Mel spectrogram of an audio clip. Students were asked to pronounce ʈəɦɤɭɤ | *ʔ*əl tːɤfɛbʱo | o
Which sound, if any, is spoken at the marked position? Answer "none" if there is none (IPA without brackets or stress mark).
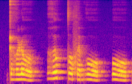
ɦ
